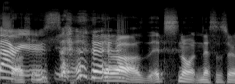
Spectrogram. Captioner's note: laughing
